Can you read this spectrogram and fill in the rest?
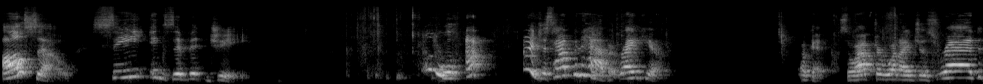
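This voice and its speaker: A woman's voice: on the high side, roomy sound. A woman giving opinionated, casual live commentary as a host, blunt, combative and emphatic, with free swearing.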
